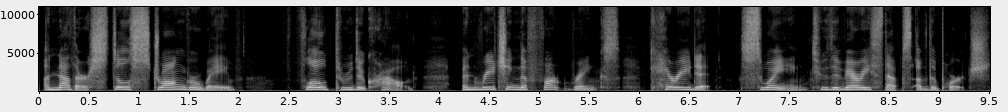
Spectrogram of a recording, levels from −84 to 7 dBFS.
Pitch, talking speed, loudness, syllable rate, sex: 235 Hz, 145 wpm, -18 LUFS, 3.8 syllables/s, female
